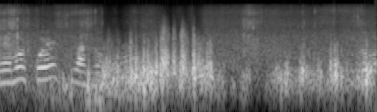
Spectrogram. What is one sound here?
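Leafy plants rustle as a man brushes through them.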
